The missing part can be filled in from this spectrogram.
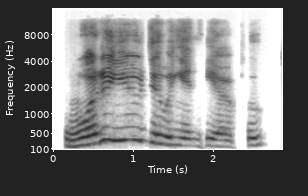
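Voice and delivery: loud, rumbling, terrible voice. A couch that has sprouted an arm grabs the narrator, speaking in a terrible rumbling voice. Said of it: "a terrible voice that rumbled".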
